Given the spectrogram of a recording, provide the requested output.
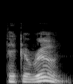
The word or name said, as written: picaroon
